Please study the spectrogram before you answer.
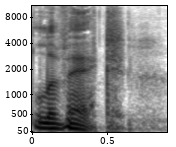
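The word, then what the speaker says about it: Levegh: Also, I've heard it pronounced Levesque, but I will say Pierre Levay.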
